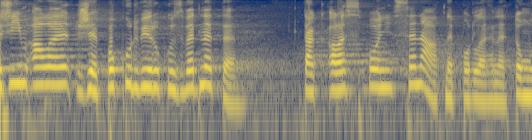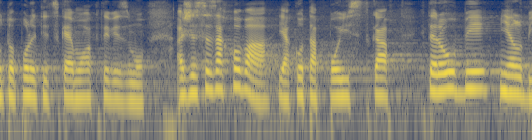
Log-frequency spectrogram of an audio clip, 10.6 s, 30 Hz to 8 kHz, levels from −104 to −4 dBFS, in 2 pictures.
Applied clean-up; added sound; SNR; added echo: none; none; none; none.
